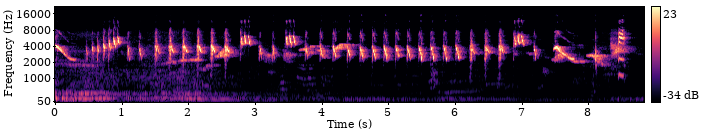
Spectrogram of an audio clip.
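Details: Long-tailed shrike singing a full-material lure song to set other shrikes singing: a dense, rapid stream of high clicked and whistled notes, broken by occasional downslurred whistles, with faint low murmuring underneath at the start.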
